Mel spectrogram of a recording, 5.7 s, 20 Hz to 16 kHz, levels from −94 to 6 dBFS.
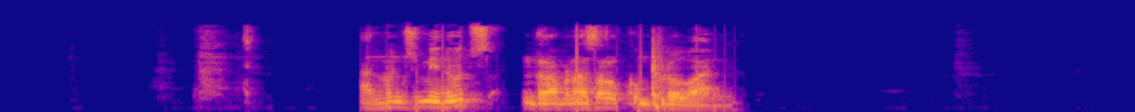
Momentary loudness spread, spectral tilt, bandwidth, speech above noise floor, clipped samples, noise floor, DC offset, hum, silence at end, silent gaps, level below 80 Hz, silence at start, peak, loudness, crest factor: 14 LU; -4 dB/octave; 8.4 kHz; over 73 dB; under 0.1%; under -90 dBFS; under 0.1%; none; 2 s; none; -52 dBFS; 1 s; -2 dBFS; -18 LUFS; 20 dB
